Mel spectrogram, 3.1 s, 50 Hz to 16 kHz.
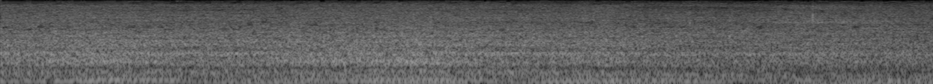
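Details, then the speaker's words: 2016 Renault Kadjar 1.5 dCi (K9K) diesel under throttle: low, flat drone, labouring without picking up revs. Dies on pulling away since a service; loss of power from intake airflow restricted by a wrongly fitted air filter. "Basically, when you drive this car, as soon as you go to pull away, it just absolutely dies on you."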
